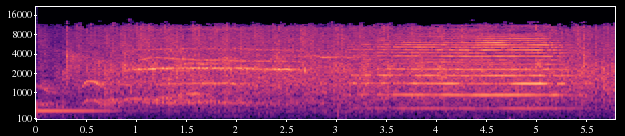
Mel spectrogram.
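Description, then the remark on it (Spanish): A crowd claps and cheers steadily for several seconds while sustained horn-like blasts and noisemakers sound over the applause, creating a loud, festive din with no speech, at an event in El Salvador, applauding first-time attendees. “Demos un aplauso a todos los que han venido por primera vez a este evento.”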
